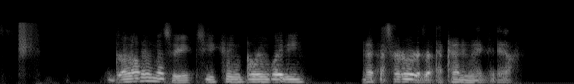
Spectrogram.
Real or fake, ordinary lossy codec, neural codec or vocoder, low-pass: fake; none; codec, 16 kHz, 0.5 kbps, FreqCodec, smaller model; 7.2 kHz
